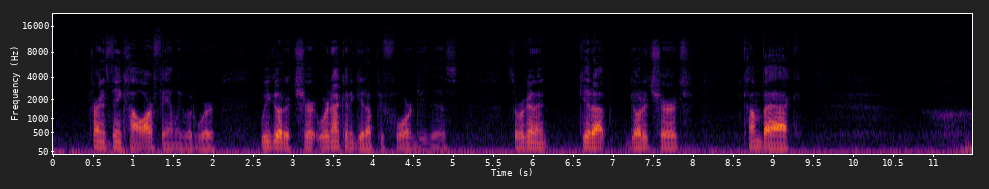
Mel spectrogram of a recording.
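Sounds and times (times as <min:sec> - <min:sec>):
speech: 0:00.5 - 0:05.1, 0:05.7 - 0:08.0, 0:08.6 - 0:09.4
person yawning: 0:11.0 - 0:11.4.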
